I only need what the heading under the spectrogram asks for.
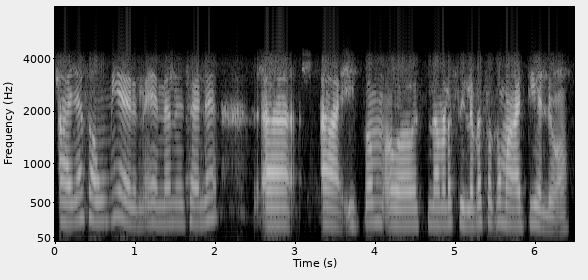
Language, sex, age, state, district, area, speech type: Malayalam, male, 45-60, Kerala, Pathanamthitta, rural, conversation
